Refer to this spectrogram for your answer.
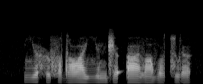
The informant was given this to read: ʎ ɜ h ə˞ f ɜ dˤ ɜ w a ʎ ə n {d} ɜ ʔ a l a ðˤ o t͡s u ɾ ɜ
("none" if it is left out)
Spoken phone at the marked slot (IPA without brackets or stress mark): d͡ʒ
